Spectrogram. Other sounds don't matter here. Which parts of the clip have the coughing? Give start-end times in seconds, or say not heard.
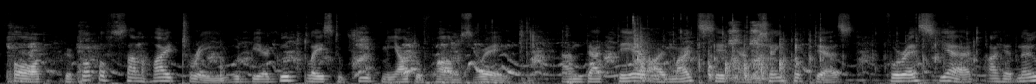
0.1-1.1, 7.2-8.2.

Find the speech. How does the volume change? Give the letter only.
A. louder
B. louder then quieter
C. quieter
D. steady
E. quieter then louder
D.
